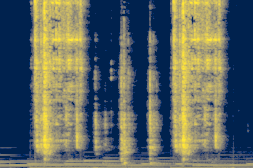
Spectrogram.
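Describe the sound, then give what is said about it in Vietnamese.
A padlock clinks and rattles against an iron door in a prison cell block. Several bright metallic jangles come in two main clusters with smaller taps between them, over a faint steady low hum. “Tiếng ổ khóa va chạm vào cánh cửa sắt khẽ vang lên, phá tan bầu không khí im lìm.”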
